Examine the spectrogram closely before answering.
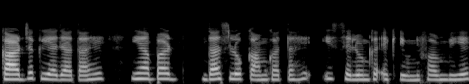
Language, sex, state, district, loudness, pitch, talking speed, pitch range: Hindi, female, Bihar, Gaya, -23 LUFS, 235 Hz, 205 wpm, 220-255 Hz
